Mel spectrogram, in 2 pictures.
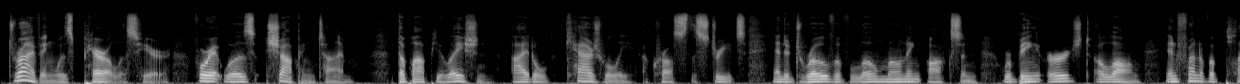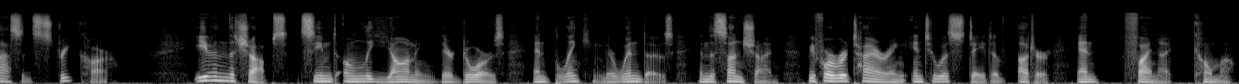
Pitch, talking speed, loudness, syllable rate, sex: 110 Hz, 145 wpm, -23 LUFS, 4.7 syllables/s, male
